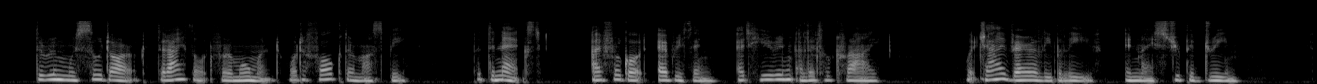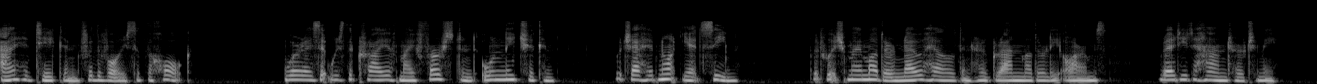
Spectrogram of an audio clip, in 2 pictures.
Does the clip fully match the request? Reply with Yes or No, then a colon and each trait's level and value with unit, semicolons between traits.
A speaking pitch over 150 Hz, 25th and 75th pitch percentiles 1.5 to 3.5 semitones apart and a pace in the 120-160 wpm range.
No: high, 190 Hz; average, 2.9 semitones; average, 180 wpm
